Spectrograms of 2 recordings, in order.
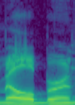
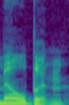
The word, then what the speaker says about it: Melbourne: got Brisbane right but you're still pronouncing the r in Melbourne Melbourne Melbourne it's like a bun like a it's like a bun it's like a pork bun just call it you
